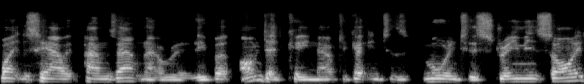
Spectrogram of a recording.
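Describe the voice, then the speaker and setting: In a Northamptonshire accent, a man at medium pitch talks at a moderate pace with lively intonation and hardly any pauses, in a dry, close sound with no echo. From Northamptonshire, England. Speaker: musician. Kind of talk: casual interview chat.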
